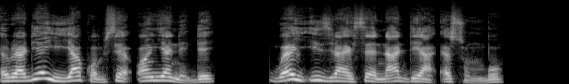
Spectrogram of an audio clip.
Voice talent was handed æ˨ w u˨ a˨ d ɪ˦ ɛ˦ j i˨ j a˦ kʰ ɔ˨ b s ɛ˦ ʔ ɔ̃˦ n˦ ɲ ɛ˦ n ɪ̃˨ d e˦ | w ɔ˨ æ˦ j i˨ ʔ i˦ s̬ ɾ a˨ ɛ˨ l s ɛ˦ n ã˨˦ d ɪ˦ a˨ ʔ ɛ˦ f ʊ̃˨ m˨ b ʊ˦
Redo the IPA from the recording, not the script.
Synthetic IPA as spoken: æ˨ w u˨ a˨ d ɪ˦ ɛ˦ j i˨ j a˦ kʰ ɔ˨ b s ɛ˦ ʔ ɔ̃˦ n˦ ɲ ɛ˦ n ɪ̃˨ d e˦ | w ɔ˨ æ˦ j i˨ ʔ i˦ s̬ ɾ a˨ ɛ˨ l s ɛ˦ n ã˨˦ d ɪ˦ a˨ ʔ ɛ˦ s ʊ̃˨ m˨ b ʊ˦

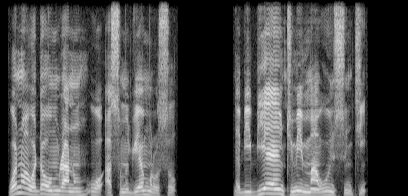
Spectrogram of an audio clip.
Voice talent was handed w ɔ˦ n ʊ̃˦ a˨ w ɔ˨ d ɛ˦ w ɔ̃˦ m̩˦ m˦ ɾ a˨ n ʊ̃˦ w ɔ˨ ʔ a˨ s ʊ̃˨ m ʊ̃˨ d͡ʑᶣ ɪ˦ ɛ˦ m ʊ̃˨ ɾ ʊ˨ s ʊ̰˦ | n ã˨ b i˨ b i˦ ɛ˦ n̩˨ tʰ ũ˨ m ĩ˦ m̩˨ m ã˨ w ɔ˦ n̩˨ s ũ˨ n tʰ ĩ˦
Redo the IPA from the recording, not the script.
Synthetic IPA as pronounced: w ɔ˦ n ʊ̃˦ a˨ w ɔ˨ d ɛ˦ w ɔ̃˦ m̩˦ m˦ ɾ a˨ n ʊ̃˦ w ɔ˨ ʔ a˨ s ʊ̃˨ m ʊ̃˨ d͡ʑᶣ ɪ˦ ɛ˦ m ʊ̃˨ ɾ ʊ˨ s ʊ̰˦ | n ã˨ b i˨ b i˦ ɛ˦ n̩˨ tʰ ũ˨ m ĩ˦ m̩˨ m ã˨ w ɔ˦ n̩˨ s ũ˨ n tʰ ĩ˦

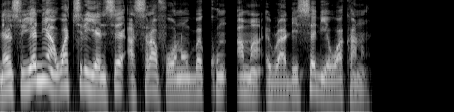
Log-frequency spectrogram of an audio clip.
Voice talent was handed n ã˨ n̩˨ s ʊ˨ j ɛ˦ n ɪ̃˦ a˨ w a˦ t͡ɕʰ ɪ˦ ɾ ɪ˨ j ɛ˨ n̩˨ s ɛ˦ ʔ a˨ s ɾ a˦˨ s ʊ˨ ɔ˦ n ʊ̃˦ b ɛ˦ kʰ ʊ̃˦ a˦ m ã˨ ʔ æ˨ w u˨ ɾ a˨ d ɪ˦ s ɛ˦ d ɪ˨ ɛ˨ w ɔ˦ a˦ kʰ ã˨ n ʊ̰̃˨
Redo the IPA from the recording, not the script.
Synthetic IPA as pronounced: n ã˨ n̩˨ s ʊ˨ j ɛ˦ n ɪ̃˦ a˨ w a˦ t͡ɕʰ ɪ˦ ɾ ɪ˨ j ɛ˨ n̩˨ s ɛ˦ ʔ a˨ s ɾ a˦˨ f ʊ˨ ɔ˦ n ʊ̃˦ b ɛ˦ kʰ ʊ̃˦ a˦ m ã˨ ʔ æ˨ w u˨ ɾ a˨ d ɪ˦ s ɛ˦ d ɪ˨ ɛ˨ w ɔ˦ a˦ kʰ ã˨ n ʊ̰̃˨

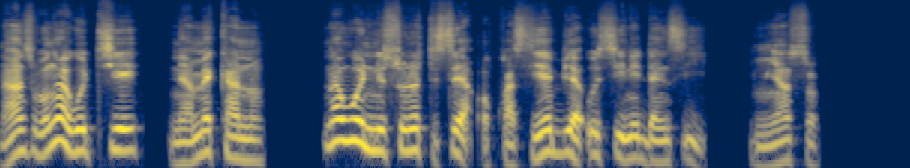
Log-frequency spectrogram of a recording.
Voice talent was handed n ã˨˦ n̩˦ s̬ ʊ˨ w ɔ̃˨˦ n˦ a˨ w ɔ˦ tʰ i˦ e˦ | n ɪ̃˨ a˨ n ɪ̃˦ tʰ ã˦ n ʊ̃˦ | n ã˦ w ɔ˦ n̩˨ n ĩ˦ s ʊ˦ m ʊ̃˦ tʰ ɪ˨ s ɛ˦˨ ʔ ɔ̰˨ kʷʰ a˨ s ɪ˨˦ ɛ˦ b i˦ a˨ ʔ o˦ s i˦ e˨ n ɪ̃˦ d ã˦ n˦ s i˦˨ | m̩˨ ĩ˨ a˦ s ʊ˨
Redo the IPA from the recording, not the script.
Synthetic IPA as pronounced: n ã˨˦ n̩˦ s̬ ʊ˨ w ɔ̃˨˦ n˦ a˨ w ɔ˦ tʰ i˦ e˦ | n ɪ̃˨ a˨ m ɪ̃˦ kʰ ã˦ n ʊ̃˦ | n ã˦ w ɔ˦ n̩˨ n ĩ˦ s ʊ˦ n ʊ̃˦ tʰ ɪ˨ s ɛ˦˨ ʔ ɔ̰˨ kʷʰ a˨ s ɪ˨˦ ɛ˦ b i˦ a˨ ʔ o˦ s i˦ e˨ n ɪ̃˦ d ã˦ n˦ s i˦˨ | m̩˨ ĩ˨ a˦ s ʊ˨

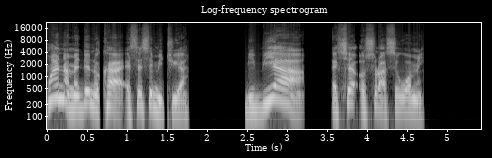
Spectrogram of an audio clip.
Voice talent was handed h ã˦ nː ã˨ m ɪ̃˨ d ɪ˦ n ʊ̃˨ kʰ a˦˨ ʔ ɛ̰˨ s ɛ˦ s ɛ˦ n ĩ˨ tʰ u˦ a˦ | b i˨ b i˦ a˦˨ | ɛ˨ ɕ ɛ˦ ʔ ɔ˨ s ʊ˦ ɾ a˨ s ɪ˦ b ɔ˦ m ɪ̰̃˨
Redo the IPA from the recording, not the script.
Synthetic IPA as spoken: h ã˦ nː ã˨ m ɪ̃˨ d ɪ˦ n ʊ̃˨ kʰ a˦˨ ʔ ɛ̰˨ s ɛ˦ s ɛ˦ m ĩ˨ tʰ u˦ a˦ | b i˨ b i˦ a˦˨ | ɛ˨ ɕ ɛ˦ ʔ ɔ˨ s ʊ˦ ɾ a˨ s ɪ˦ w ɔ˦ m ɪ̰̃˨

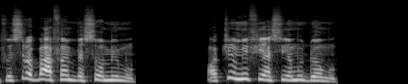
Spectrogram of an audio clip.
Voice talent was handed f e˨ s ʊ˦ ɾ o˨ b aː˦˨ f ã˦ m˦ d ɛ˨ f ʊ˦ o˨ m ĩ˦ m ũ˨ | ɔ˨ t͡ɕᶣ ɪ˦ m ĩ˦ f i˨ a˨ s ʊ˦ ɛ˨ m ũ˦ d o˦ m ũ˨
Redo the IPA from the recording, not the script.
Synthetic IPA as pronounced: f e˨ s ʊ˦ ɾ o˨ b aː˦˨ f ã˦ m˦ b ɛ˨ s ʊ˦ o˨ m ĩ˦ m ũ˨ | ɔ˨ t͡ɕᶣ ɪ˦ m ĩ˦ f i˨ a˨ s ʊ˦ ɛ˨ m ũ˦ d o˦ m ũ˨

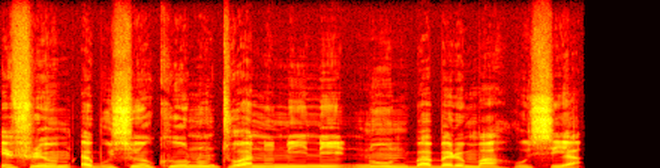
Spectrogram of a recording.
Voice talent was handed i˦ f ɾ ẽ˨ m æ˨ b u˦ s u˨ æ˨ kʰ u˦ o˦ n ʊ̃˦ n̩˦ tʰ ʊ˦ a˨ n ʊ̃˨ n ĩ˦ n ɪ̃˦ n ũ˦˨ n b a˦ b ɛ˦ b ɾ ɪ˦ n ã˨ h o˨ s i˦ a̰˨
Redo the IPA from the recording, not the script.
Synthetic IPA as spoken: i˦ f ɾ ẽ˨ m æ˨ b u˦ s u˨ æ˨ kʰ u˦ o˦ n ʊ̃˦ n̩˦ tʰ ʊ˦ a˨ n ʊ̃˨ n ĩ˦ n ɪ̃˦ n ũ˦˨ n b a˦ b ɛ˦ ɾ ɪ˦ m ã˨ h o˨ s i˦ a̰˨

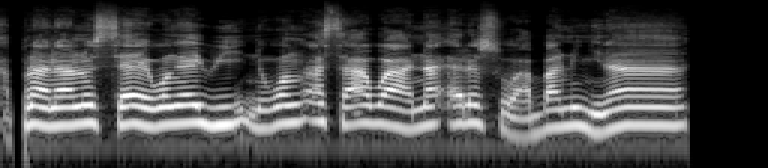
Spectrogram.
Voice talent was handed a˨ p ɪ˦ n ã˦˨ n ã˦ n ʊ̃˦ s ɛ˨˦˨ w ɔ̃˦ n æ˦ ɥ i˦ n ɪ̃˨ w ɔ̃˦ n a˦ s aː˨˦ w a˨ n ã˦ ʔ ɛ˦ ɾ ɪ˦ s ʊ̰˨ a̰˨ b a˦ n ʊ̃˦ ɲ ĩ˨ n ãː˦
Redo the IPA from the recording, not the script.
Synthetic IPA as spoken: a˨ p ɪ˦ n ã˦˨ n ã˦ n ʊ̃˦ s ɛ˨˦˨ w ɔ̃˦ n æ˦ ɥ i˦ n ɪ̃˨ w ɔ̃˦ n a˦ s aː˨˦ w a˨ n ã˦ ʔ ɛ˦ ɾ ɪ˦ s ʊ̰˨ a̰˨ b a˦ n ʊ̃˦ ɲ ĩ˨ n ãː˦

